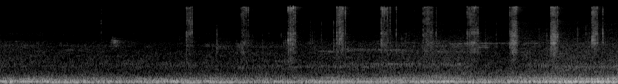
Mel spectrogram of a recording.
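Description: Ratchet wrench with an 8 mm socket clicking as it turns the oil filter cover bolts on a motorcycle engine, about three clicks a second starting about two seconds in. A steady low hum runs underneath.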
